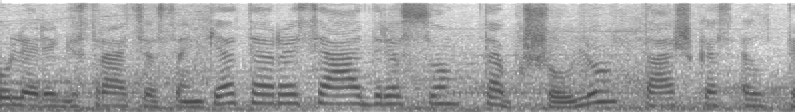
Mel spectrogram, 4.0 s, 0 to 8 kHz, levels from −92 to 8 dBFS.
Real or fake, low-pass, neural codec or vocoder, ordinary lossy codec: real; 7.2 kHz; none; MP3, 64 kbps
